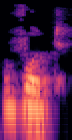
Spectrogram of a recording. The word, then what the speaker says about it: would: Moon long form here you pronounce would exactly the same way as would so the spelling is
